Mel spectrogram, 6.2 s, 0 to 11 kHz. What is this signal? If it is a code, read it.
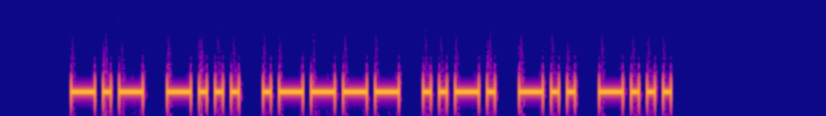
Morse code, heard as a keyed tone, about 21 wpm, 700 Hz. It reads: KB1FDB
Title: USA Call Signs - 2x Character Spacing - 20wpm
